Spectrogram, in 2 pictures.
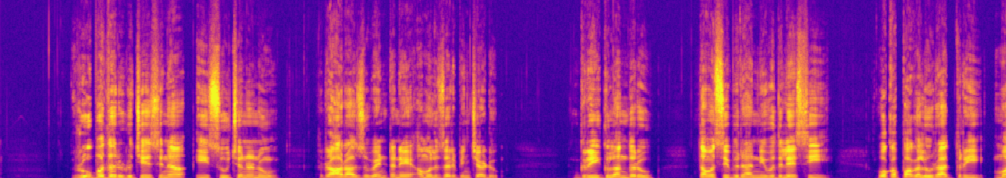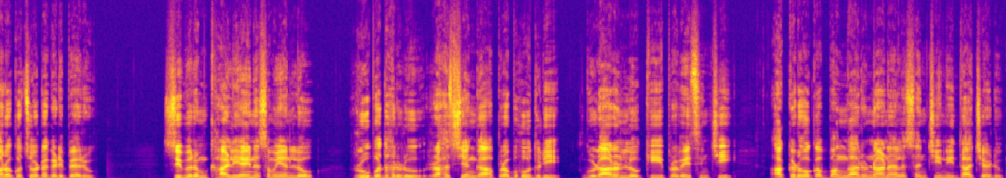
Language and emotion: Telugu, neutral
